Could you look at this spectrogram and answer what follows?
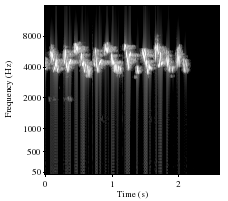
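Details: A varied bunting sings one continuous two-second phrase of high, sweet, slurred notes, rising and falling quickly in an unbroken warble, followed by silence.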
